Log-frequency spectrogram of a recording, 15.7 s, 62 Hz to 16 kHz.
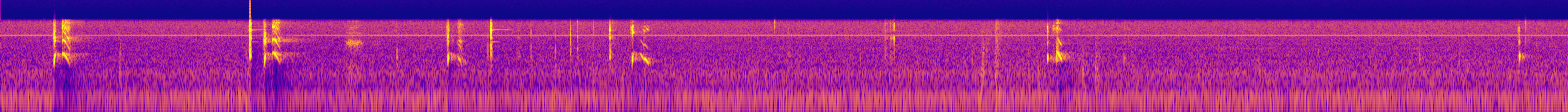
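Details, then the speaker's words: Hiccups in a 7-week-old baby girl: short, abrupt catching sounds every few seconds over steady room noise. "Can you say hi to Grandpa? She has the hiccups right now."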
